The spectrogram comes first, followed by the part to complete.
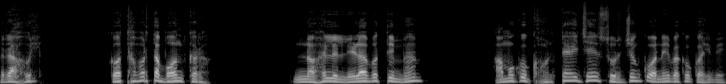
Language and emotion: Odia, fearful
